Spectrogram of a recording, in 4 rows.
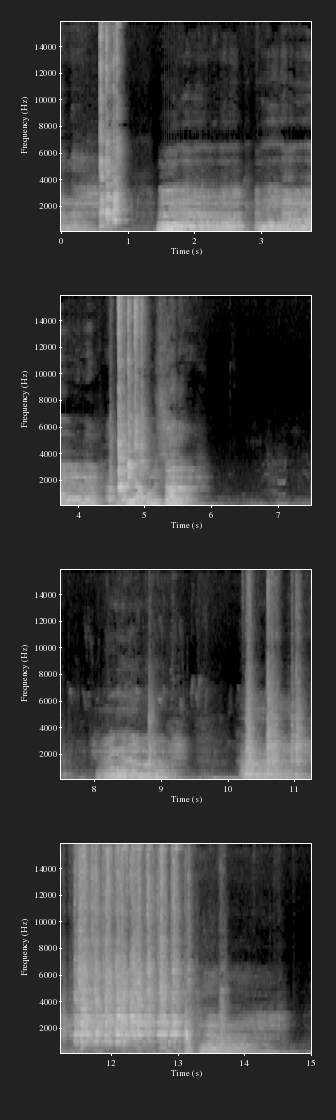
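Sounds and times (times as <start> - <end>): man making guttural calls: 0.0 - 0.8, 1.4 - 6.0, 7.9 - 11.7.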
